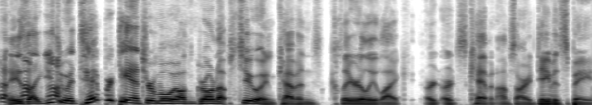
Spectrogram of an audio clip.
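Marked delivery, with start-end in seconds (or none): 0.4-2.6 put-on voice pushed very high and loud. Retelling Adam Sandler teasing David Spade on a show: Adam Sandler voice. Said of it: "You know how he talks like that?".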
